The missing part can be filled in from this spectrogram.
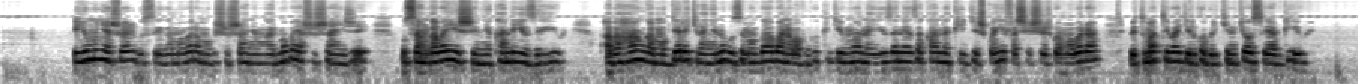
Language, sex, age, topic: Kinyarwanda, female, 18-24, education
